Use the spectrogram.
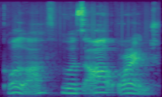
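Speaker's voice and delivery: ordinary delivery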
